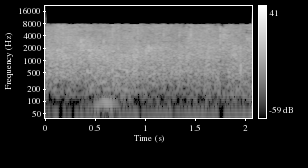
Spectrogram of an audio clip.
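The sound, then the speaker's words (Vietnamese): Congregation at a Catholic gathering applauding to congratulate a large family, a steady, even wash of clapping hands with no breaks. “Một tràng pháo tay thật lớn để chúng ta chúc mừng đại gia đình này.”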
